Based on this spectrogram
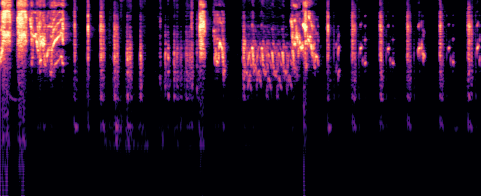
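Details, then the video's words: Male budgerigar chattering to communicate: a loud squawk opens a stream of quick clicks and warbles, a longer warbling phrase, then spaced sharp chirps. "sonido de comunicación de periquito macho"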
